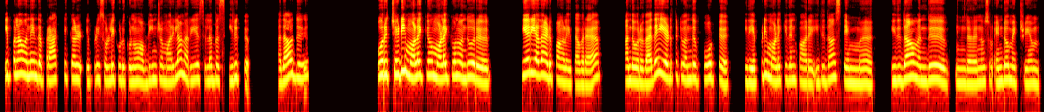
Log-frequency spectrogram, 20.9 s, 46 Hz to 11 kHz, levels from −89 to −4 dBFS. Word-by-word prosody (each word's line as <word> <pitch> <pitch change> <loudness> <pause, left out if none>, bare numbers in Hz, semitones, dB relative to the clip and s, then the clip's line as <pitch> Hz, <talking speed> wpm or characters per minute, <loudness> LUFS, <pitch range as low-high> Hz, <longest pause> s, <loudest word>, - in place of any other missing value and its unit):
இப்பலாம் 290 +3 +1
வந்து 275 0 +1
இந்த 250 -2 +2
பிராக்டிகல், 235 +1 -2 0.2
எப்படி 220 +3 -6
சொல்லிக் 220 +1 -3
கொடுக்கணும். 210 -1 -3
அப்படின்ற 215 +4 -5
மாரிலாம் 260 +9 -2
நெறய 220 +1 -4
சிலபஸ் 215 0 -4 0.2
இருக்கு. 245 - -4 0.7
அதாவது 245 +4 +1 1.6
ஒரு 285 0 +7
செடி 290 +4 +8
மொளைக்கும் 270 +2 +3
மொளைக்குன்னு 245 +3 +2
வந்து 240 +2 -1
ஒரு 220 -3 +3 0.8
தியரியா 305 +1 +8
தான் 285 -2 +6
எடுப்பாங்களே 220 -5 -2 0.2
தவிர, 175 0 -3 0.8
அந்த 210 0 -1
ஒரு 195 -1 -1
வெதைய 275 - +5
எடுத்துட்டு 240 +1 -4
வந்து 225 +2 -1 0.2
போட்டு 230 -2 -1 0.5
"இது 200 - -4
எப்புடி 275 +9 -4
மொளைக்குதுன்னு 220 +1 -3
பாரு. 190 -1 -2
இதுதான் 220 +5 -4
ஸ்டெம்மு 190 -1 -3 0.5
இதுதான் 235 +4 +3
வந்து 210 +1 -1 0.5
இந்த 190 -1 -4 0.2
என்ன 195 +2 -4
சொல் 210 -2 -11
எண்டோமெட்ரியம் 200 -3 -3
225 Hz, 120 wpm, -21 LUFS, 210-255 Hz, 1.6 s, செடி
